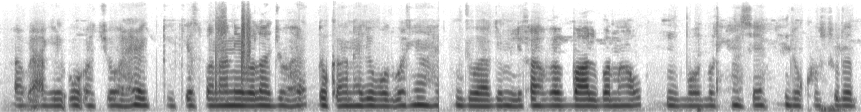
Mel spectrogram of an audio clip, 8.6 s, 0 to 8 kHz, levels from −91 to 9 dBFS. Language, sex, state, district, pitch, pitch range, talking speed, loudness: Hindi, female, Bihar, Darbhanga, 180 Hz, 175-185 Hz, 165 wpm, -20 LUFS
